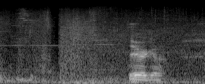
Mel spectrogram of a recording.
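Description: A fiery blast bursts with a crackle.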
